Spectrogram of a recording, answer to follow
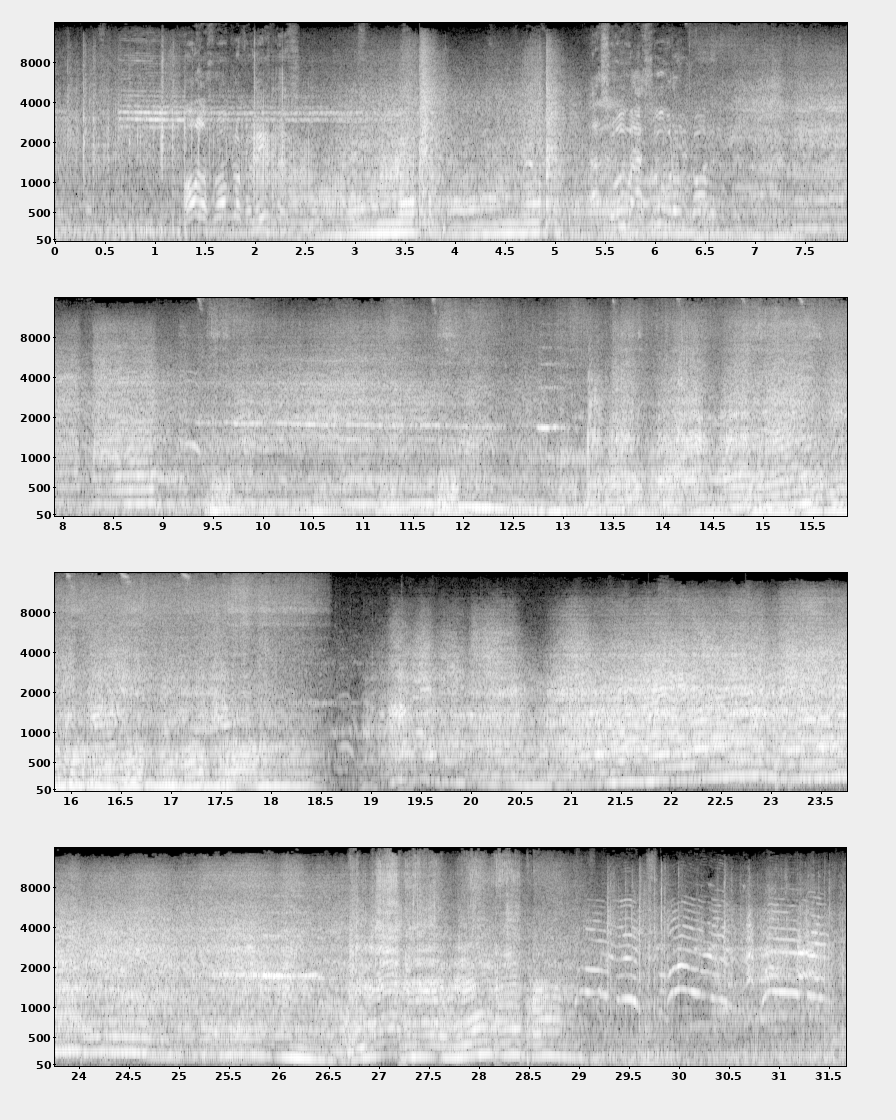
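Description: Rally car engines at racing speed, their pitch climbing and dropping again and again as the drivers shift gears and lift off and back on the throttle. There is a brief dip about eighteen seconds in, then another car's engine takes over.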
